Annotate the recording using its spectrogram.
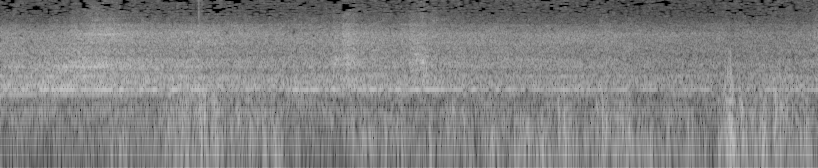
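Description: Commuter train running along the tracks, with a steady high whine over a low rumble. A single sharp knock stands out near the end.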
